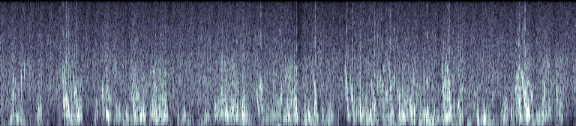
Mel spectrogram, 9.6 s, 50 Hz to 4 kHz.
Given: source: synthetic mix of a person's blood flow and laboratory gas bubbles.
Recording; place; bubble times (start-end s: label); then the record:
Doppler ultrasound of blood flow; precordium
0.19-0.44 s: bubbles
1.01-1.39 s: bubbles
1.65-2.02 s: bubbles
2.08-2.82 s: bubbles
3.54-4.16 s: bubbles
4.25-4.42 s: bubbles
4.49-5.41 s: bubbles
5.73-6.94 s: bubbles
7.03-7.15 s: bubbles
7.17-7.74 s: bubbles
8.48-8.90 s: bubbles
9.00-9.39 s: bubbles
From the record:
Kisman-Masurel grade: 342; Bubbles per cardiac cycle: rolling drumbeat, 9 or more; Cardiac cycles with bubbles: 100%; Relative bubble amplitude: moderate (0.250 to 0.450); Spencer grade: 3 (all of the cardiac periods contain showers or single bubble signals, but not dominating or overriding the cardiac motion signals); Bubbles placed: anywhere in the cardiac cycle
